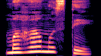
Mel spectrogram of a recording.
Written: ಮಹಾಮುಸ್ತೆ

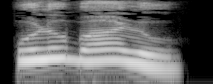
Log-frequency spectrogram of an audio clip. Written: ಉಳುಬಾಳು

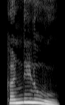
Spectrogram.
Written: ಕಣ್ದಿಳುವು

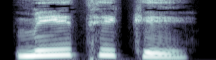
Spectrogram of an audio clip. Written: ಮೆತ್ತಿಗೆ

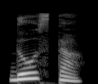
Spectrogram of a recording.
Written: ದೋಸ್ತ

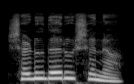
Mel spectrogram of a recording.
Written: ಷಡುದರುಶನ

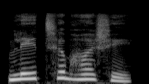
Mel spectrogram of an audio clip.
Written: ಮ್ಲೇಚ್ಛಭಾಷೆ

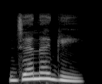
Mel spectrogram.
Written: ಜನಿಕ

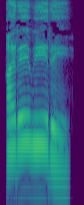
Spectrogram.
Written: ಆರವಾರ

